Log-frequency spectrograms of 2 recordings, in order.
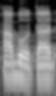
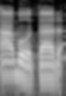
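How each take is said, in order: Both takes have the same delivery.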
